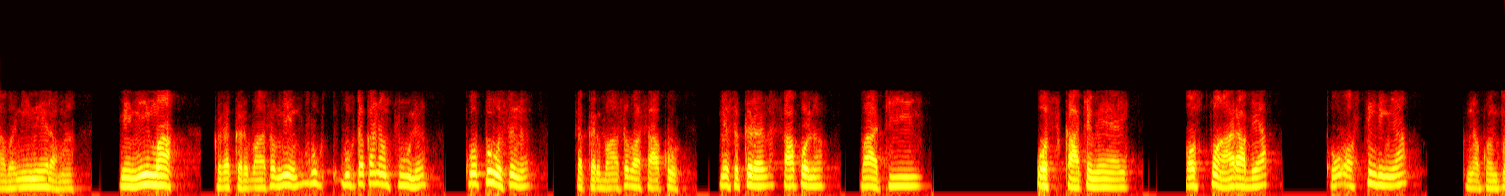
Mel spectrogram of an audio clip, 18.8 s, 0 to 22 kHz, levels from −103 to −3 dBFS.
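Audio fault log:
throughout: RealAudio 14.4 codec. The speech is muffled and gargly, with a watery, bubbling edge, which fits a heavily compressed dial-up speech codec running at around 8 kbit/s. On a spectrogram, all energy stops at a flat ceiling of 3.9 kHz with empty space above, and the harmonics below look smeared and blotchy. The waveform looks coarse: the encoder keeps only a rough outline of each sound and discards fine detail.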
